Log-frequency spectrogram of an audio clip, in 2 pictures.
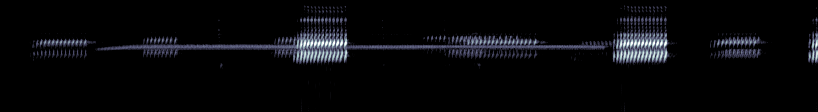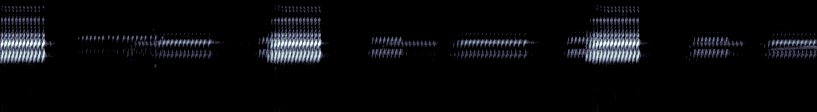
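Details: Tree frogs calling in a swimming pool while looking to breed: loud harmonic croaks about every three to four seconds, with softer short pulsed calls from other frogs between them and a long steady tone early on.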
